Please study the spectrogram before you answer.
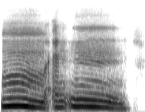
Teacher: So what this lesson does in a really beautiful way is it plays with the resonances. So when the mouth is closed, then what happens is that the air has to go through, has to come out, it goes through the nose. So the mm and mm, right? · Term: nasal sounds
